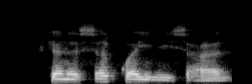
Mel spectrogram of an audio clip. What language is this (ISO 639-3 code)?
kab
